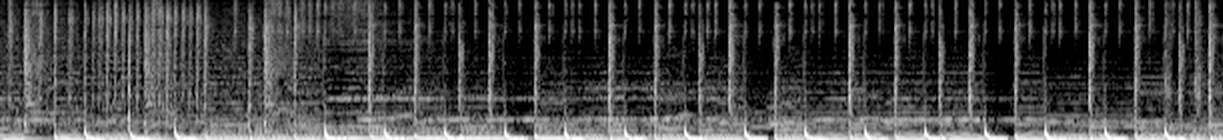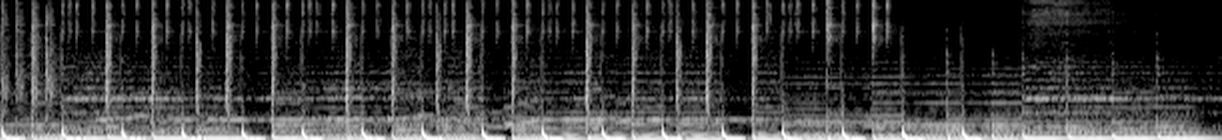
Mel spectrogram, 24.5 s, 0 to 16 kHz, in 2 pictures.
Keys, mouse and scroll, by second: 2.4 scroll up 1, 2.6 Tab, 2.7 click, 2.8-3.3 scroll down 2, 3.0 click, 3.4 Tab, 3.6 a, 3.8-4.1 scroll up 5, 4.0 s, 5.0 Tab, 5.2 click, 5.3-5.8 scroll down 6, 6.3 click, 7.6 click, 7.8 click, 8.1 click, 8.7-9.4 scroll up 7, 8.9 click, 9.6 click, 9.9 scroll down 2, 10.0-10.4 scroll up 6, 12.0 Delete, 12.2 click, 12.8 click, 13.5 click, 14.4 click, 14.8 click, 15.7-16.2 scroll down 3, 15.8-16.2 scroll up 6, 16.2 click, 16.6 click, 17.1 click, 17.9 click, 18.1 click, 18.4 click, 18.6 click, 18.8 click, 19.0 click, 19.7 click, 20.9 click, 21.1 click, 22.4 middle click, 22.8 shift+middle click, 23.3 click, 23.6 Tab, 24.3 s.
